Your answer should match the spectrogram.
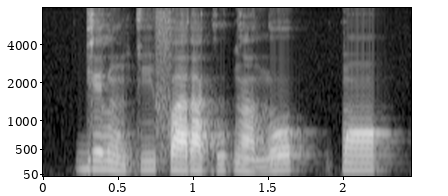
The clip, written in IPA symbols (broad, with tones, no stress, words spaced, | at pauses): ɡe˦lũ˧ ki˦fa˦ɾa˧ku˦ ɡã˧no˦ | k͡pɔ̃˦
